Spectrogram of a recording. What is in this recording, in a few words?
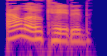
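"allocated", British English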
